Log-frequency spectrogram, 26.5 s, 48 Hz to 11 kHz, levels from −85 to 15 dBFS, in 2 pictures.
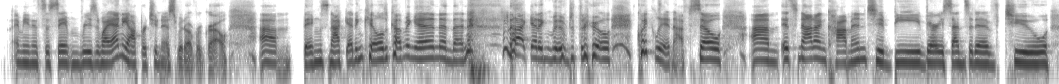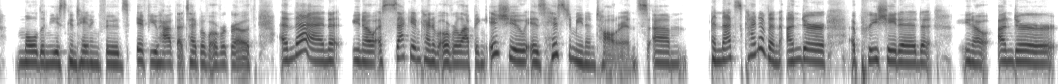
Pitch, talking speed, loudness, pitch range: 200 Hz, 160 wpm, -17 LUFS, 190-235 Hz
